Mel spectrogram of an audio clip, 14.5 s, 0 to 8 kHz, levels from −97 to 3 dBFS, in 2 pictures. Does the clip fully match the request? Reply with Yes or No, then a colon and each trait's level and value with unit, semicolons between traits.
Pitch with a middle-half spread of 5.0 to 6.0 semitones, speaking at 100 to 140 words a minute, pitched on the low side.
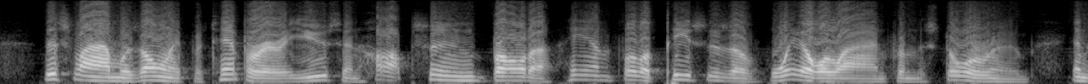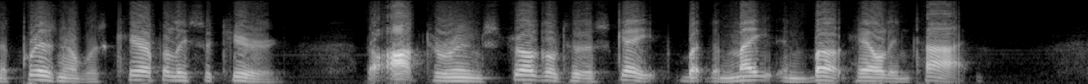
No: wide, 5.4 semitones; average, 170 wpm; low, 125 Hz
